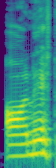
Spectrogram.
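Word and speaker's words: honest: इसमें ये है कि जो इसका एच है ये साइलेंट रहता है, इसे हम ऑनेस्ट बोलते हैं।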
